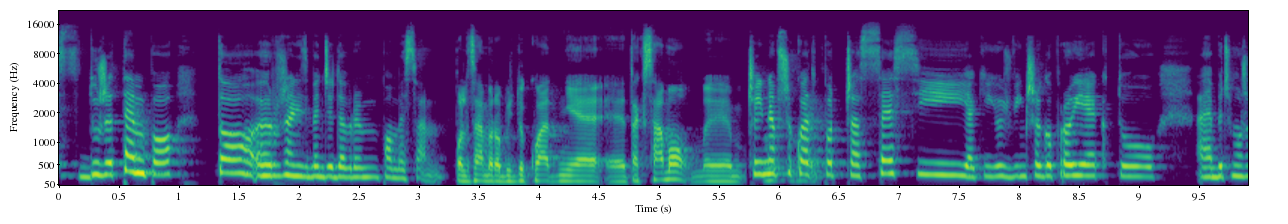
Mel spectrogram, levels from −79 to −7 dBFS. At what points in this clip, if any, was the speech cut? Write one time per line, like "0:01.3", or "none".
0:03.2
0:05.7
